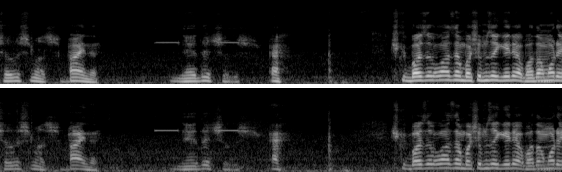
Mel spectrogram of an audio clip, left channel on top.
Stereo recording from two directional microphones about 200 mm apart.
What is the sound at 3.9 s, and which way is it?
Speech, 50° left (ahead or behind).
